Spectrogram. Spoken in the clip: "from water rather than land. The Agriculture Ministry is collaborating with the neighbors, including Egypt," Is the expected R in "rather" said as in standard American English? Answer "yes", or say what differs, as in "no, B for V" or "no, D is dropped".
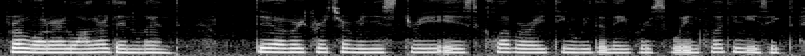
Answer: no, L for R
